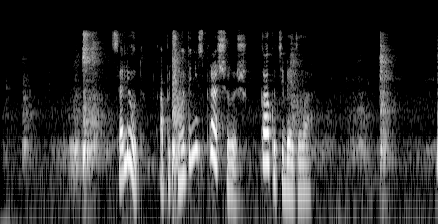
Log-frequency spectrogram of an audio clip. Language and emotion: Russian, positive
